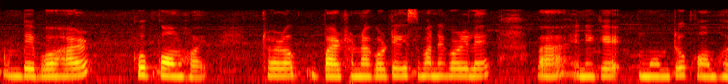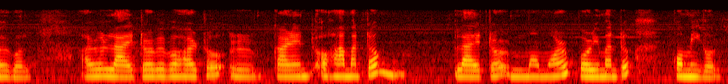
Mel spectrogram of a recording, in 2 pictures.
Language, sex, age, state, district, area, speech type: Assamese, female, 30-45, Assam, Jorhat, rural, spontaneous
